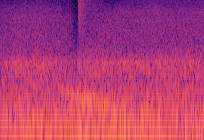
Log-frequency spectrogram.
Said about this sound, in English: Nice gravity storm.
